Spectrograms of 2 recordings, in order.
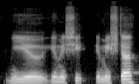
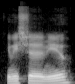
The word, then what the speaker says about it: Miyu Yamashita: Thunder Rosa's match with Miyu Yamashita. I've been saying Miyu Yamashita like a fucking asshole all this time. Yamashita Miyu. The whole thing with Japanese U's are almost never pronounced.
